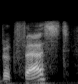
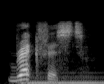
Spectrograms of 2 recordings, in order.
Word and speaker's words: breakfast: up is breakfast okay the stress is at the beginning instead of breakfast it's breakfast breakfast okay good good and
